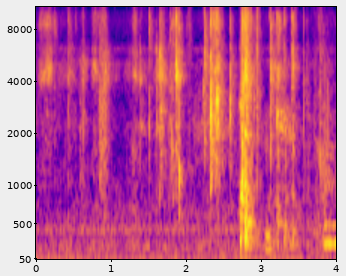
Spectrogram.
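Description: Light clicks and rustles of small items being handled close to the microphone, quickening after a quiet start, with one louder knock a little before the end: picking up and handling small grooming tools such as a brow spoolie.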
